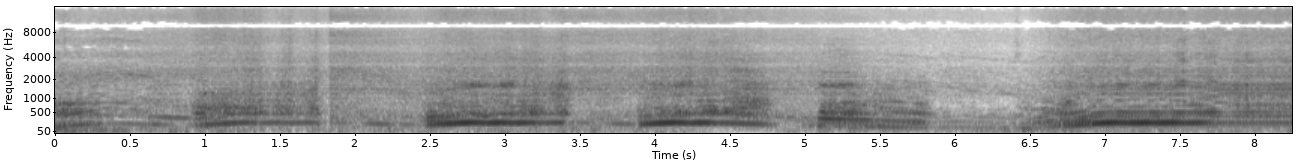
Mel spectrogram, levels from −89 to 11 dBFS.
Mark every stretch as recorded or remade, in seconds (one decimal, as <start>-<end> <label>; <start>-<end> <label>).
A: 0.0-0.6 recorded; 0.6-5.5 remade; 5.5-8.2 recorded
